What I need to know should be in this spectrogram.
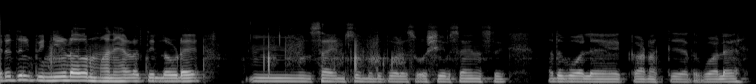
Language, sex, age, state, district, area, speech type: Malayalam, male, 30-45, Kerala, Kozhikode, rural, spontaneous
